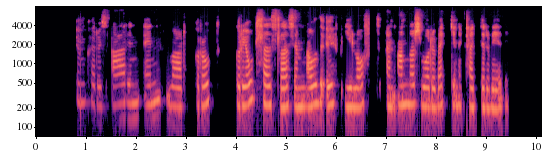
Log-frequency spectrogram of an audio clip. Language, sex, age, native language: Icelandic, female, 20-29, Icelandic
